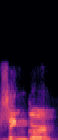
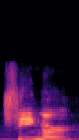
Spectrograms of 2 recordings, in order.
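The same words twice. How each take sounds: First: A hard g sound follows the ng. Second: The ng is said without a hard g. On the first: The speaker calls it wrong. "not singer" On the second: The speaker calls it right. "no G sound"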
